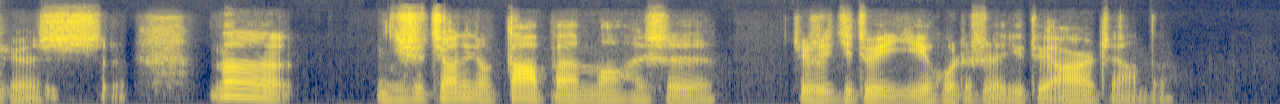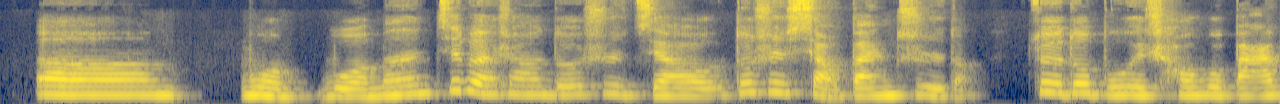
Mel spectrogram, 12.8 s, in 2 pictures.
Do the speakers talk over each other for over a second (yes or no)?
no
